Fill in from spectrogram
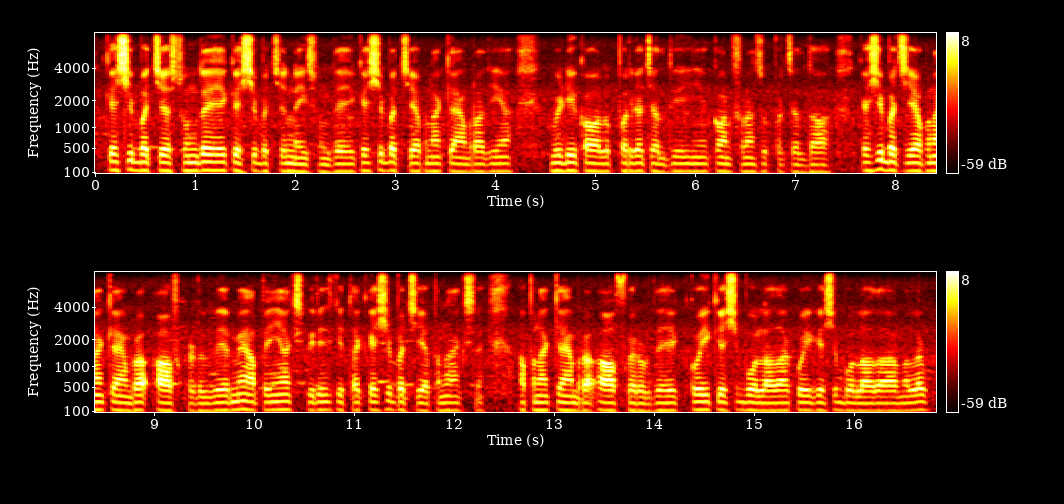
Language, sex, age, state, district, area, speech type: Dogri, male, 18-30, Jammu and Kashmir, Reasi, rural, spontaneous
